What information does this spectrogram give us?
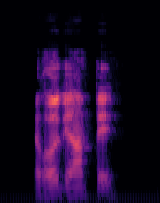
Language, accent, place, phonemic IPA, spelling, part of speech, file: French, France, Lyon, /ʁə.ɡʁɛ̃.pe/, regrimper, verb, LL-Q150 (fra)-regrimper.wav
- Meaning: to reclimb (climb back up)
